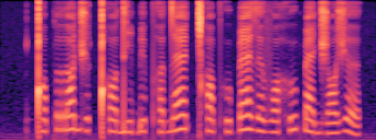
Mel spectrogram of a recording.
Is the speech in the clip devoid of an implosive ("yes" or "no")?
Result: no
